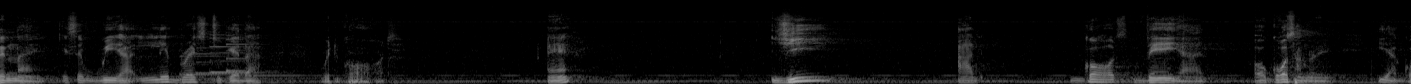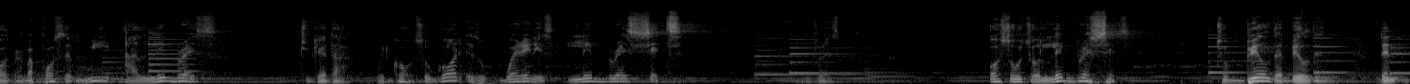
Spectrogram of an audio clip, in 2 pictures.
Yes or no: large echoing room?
yes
